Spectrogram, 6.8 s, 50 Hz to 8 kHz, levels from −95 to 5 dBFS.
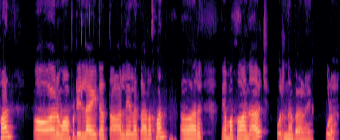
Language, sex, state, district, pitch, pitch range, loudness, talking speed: Hindi, female, Uttarakhand, Uttarkashi, 225 Hz, 215-240 Hz, -16 LUFS, 130 wpm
